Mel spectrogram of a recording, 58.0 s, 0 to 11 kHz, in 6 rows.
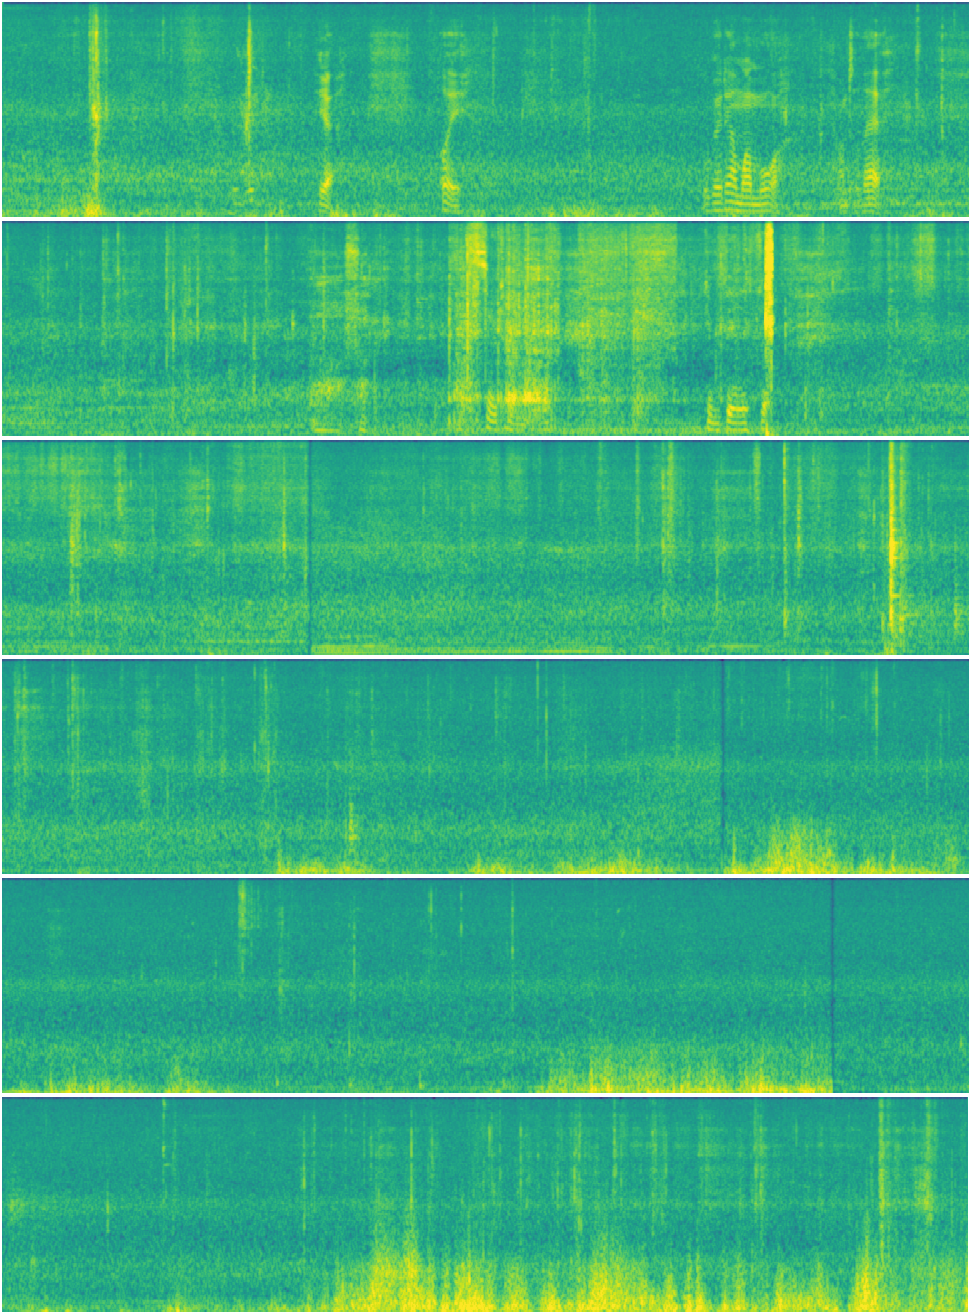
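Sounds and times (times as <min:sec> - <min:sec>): wind buffeting microphone: 0:00.0 - 0:47.0, 0:48.3 - 0:58.0.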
